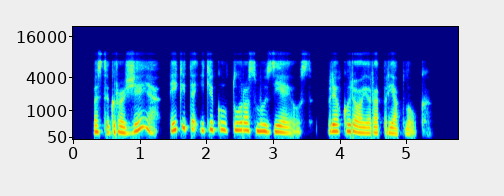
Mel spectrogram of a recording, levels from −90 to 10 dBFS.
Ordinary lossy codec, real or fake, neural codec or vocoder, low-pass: Opus, 32 kbps; fake; codec, 16 kHz, about 1 kbps, DyCAST, with the encoder's durations; 7.2 kHz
